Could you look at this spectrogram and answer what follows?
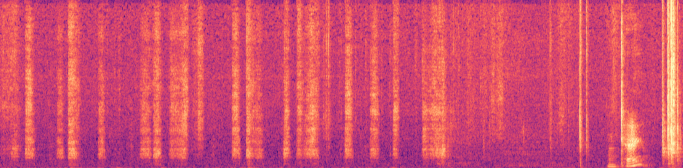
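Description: A pencil scratches across paper as a name is written on a story retelling sheet, a series of short rhythmic close strokes, followed by a brief higher squeak and rustle at the end.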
